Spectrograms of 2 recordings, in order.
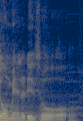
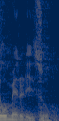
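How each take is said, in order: First: A hint of a lower goddess voice, slightly hushed; goddess announcing herself. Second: A much lower, much softer otherworldly voice declaring itself; goddess announcing herself. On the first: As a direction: lightly voice the goddess stepping forward. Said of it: "પેલી ચાવણ માતા મઠમાંથી બોલવા આવશે". (હળવો દેવીનો અવાજ, થોડો નીચો) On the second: Acted. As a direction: speak as the goddess rising from within, low and hushed. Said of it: "ત્યારે પેલી માં બોલવા આવશે". (નીચા, ધીમા, અલૌકિક અવાજે દેવી પોતાની ઓળખ આપે)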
